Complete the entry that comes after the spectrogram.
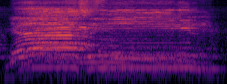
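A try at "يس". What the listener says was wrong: এই জায়গায় অর্থ টানবেন, তার থেকে 4 গুণ বেশি এটা টানতে হবে, সেই কেউ খেয়াল করে টানবেন।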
